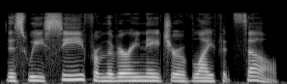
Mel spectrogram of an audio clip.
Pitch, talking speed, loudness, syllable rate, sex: 170 Hz, 210 wpm, -17 LUFS, 5.2 syllables/s, female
